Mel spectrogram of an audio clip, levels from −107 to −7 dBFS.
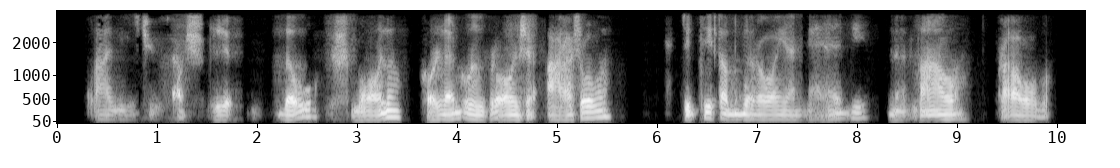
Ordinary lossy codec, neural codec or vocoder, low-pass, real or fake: AAC, 24 kbps; codec, 16 kHz, 1 kbps, FreqCodec, larger model; 3.6 kHz; fake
